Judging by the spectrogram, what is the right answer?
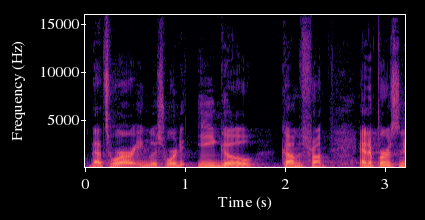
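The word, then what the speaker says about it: ἐγώ: Now, the word ego, it gets the accent on the second syllable. See, that accent is over the omega.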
